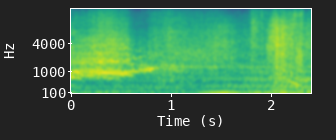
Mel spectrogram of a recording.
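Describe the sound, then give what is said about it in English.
Tires squeal as a car swerves and skids to avoid a cyclist: a loud, continuous screech that drops in pitch early on, over a low engine and road rumble, with no talking. “Paul drives along a road and looks out of his driver's window at trees and detached houses. At his driveway, Adam cycles out in front of the car. Paul swerves, narrowly misses him, and Adam falls over.”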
